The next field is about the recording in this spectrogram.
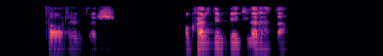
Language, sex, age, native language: Icelandic, male, 50-59, Icelandic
